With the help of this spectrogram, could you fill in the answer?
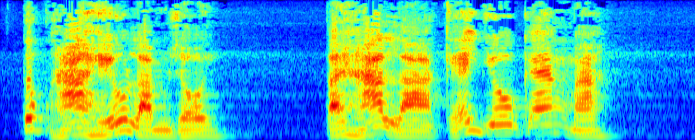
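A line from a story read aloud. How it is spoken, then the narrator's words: Angry. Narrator (Vietnamese): Kế Quan giận dữ nói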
